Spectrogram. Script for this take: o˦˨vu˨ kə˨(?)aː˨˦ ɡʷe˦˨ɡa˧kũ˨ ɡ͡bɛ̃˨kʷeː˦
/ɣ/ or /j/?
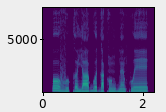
j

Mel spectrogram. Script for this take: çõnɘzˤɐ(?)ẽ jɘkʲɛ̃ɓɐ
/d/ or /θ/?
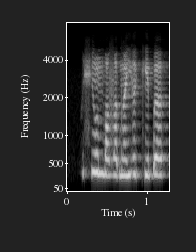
d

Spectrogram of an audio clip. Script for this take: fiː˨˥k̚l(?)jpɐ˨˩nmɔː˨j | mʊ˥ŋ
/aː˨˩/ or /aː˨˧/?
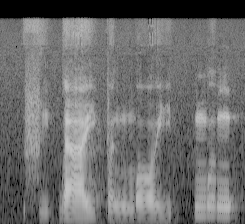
aː˨˧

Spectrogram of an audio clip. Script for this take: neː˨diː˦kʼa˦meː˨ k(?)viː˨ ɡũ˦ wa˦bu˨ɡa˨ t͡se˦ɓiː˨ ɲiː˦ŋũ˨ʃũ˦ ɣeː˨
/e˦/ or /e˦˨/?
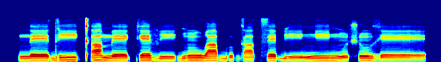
e˦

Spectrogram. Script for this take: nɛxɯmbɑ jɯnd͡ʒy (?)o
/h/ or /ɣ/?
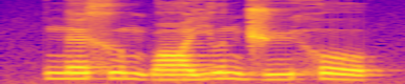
h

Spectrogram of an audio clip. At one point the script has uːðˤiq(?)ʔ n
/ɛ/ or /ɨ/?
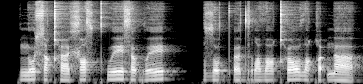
ɨ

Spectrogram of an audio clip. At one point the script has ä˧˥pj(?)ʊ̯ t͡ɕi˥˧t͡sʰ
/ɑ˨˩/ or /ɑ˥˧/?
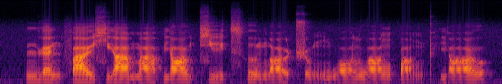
ɑ˥˧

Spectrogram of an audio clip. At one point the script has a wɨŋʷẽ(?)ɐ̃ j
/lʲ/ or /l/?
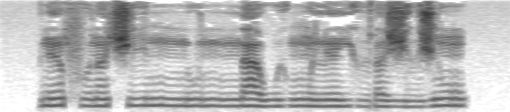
lʲ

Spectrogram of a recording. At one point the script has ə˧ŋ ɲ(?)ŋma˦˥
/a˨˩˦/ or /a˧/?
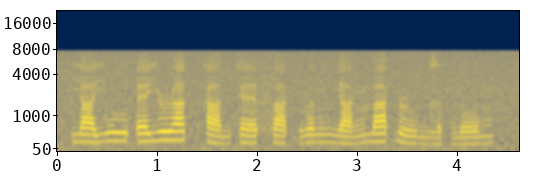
a˨˩˦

